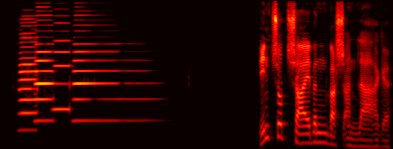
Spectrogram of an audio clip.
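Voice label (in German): "Windschutzscheibenwaschanlage", German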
